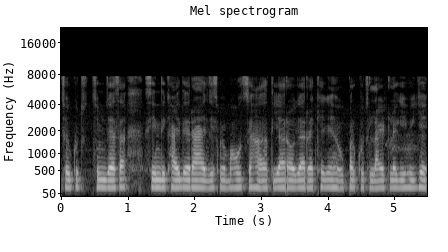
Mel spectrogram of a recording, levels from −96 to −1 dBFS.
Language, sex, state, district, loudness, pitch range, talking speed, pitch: Hindi, male, Uttar Pradesh, Ghazipur, -34 LUFS, 140-145 Hz, 240 wpm, 140 Hz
